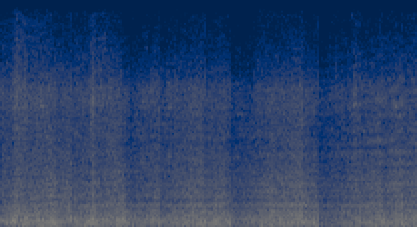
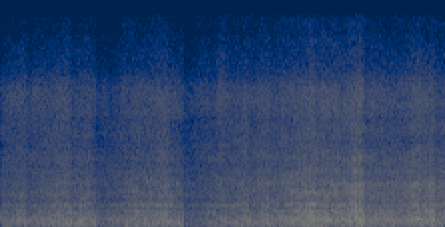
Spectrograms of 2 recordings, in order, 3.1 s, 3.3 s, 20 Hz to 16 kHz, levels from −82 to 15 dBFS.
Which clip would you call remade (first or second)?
second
